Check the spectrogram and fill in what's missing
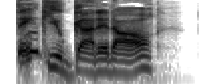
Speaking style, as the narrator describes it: John cried

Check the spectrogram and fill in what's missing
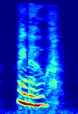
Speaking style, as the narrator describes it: Penelope said with a sigh

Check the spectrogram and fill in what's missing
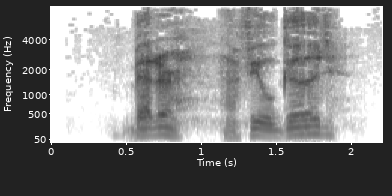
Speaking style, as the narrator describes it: he grunted into my mouth

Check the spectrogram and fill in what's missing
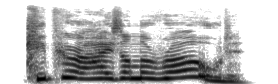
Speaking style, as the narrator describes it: she shouted

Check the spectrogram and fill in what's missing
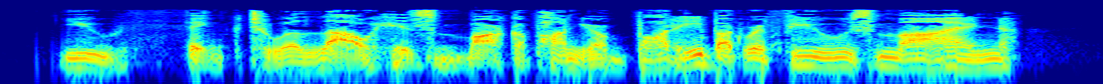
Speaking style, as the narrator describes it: He hissed

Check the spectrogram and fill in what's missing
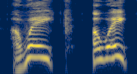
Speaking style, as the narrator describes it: he cried

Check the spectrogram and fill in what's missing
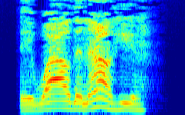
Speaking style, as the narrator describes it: Devante says with a chuckle

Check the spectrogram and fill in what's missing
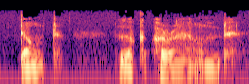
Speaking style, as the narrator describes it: he begged under his breath

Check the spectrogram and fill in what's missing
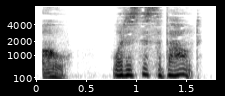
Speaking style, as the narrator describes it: Tabitha Hutter said under her breath

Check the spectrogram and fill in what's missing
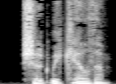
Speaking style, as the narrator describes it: she muttered

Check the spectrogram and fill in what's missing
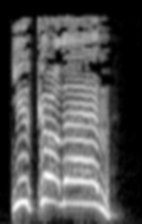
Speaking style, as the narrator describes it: we roared delightedly

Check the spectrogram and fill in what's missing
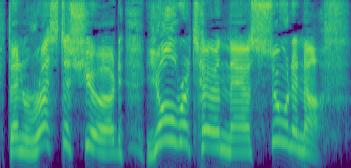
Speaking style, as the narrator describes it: bellowed the captain

